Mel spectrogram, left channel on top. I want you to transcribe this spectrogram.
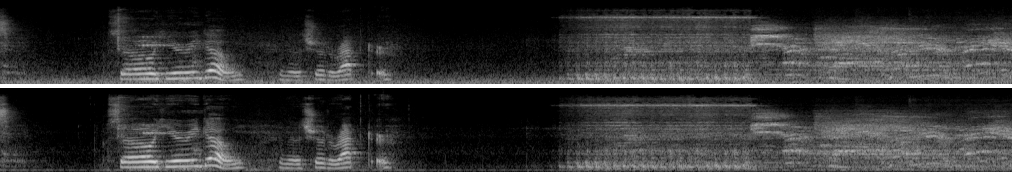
So here we go. I'm going to show the raptor.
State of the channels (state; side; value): noise; left; rumble, 14 dB below the sound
